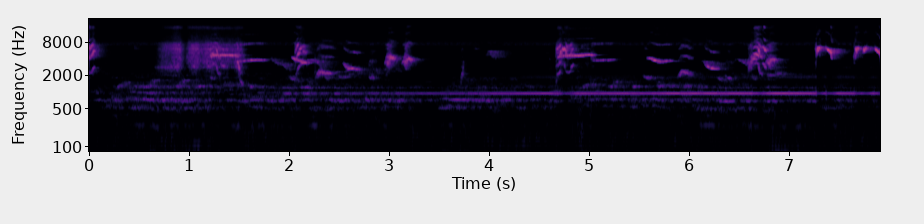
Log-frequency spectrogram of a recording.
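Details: Displaying oriental magpie-robin with its tail spread, singing: a harsh scratchy burst opens, followed by varied rising and falling whistles in short bouts, with a constant faint tonal hum in the background.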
